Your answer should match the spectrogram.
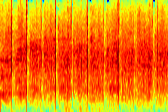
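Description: A church audience applauding: dense, lively clapping that stays steady and loud for the whole short stretch.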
